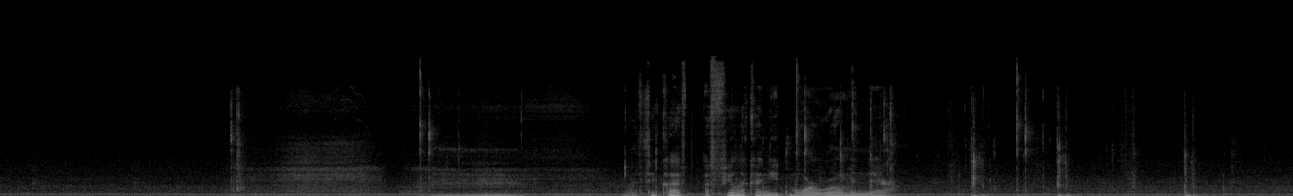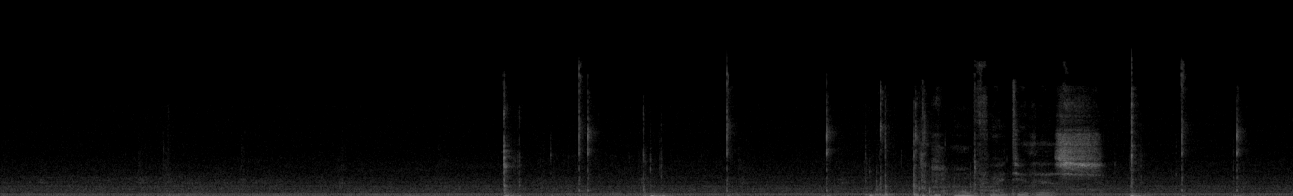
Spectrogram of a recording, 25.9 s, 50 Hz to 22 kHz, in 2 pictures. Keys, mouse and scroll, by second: 8.5 shift+middle click, 9.7 Tab, 10.2 click, 10.6 Tab, 11.8 KP_7, 12.9 scroll up 1, 18.0 z, 19.4 b, 21.7 shift+middle click, 24.2 b.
